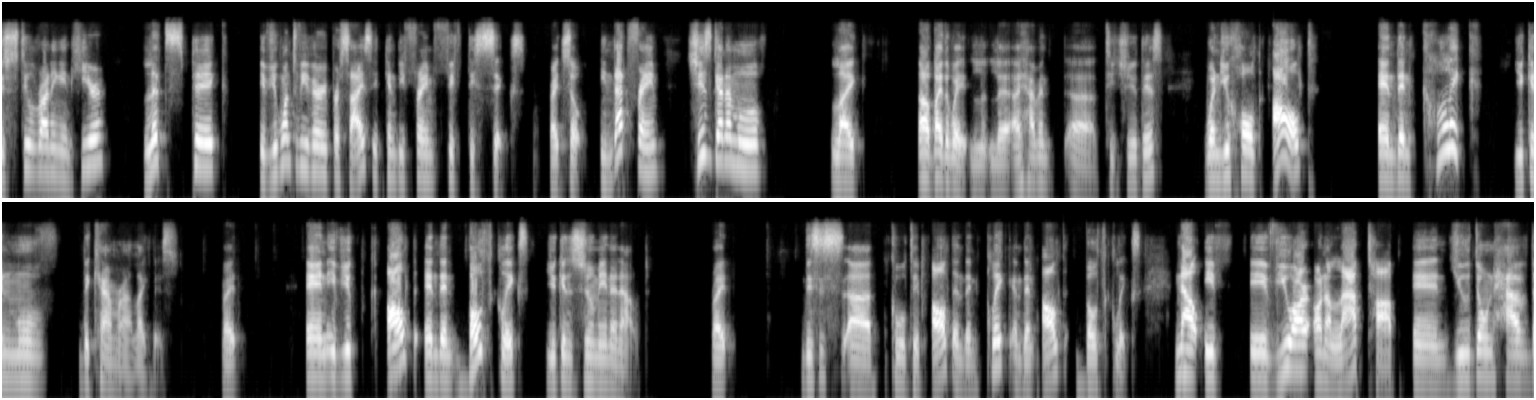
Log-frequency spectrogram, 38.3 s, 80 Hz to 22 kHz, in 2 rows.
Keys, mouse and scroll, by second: 8.9 shift+click, 10.8 z, 24.9 alt+click, 32.5 alt+click.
